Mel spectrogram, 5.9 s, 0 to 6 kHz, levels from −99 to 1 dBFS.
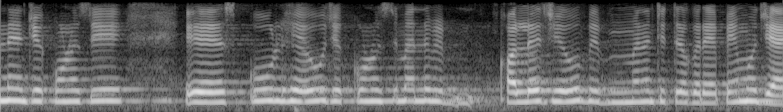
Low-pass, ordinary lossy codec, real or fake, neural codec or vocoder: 5.4 kHz; none; real; none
